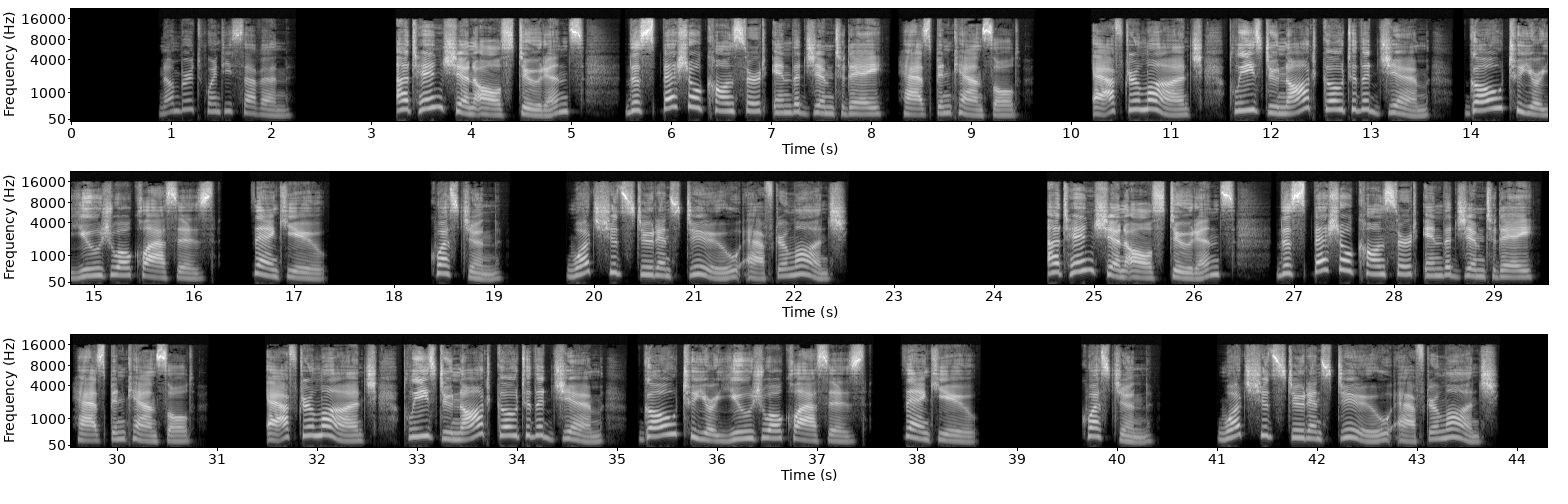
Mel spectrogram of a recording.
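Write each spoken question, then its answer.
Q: Question. What should students do after lunch?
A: Go to their usual classes.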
